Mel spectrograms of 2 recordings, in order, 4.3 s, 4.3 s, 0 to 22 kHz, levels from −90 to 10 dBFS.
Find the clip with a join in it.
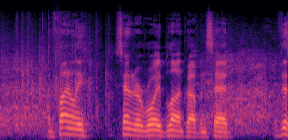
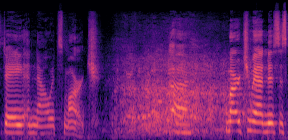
first; 1 cut; at 2.7 s

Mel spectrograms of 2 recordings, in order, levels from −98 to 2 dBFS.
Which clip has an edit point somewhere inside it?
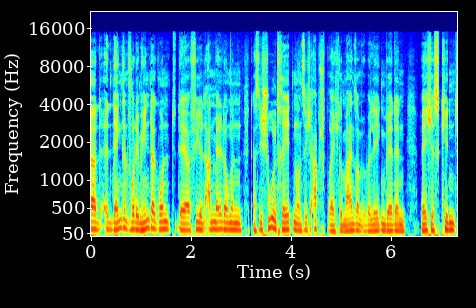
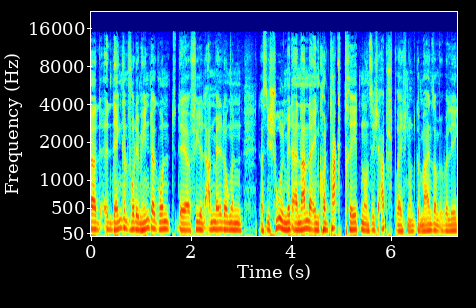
first; 3 cuts; at 3.1 s, 3.7 s, 5.0 s

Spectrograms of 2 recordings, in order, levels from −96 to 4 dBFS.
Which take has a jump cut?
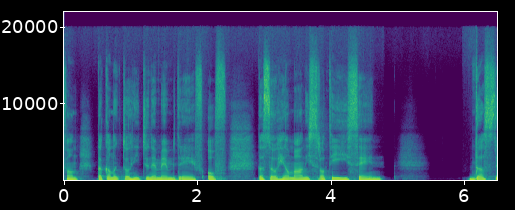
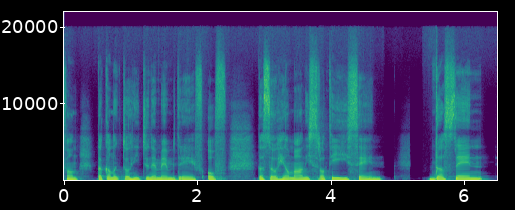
second; 1 cut; at 5.2 s

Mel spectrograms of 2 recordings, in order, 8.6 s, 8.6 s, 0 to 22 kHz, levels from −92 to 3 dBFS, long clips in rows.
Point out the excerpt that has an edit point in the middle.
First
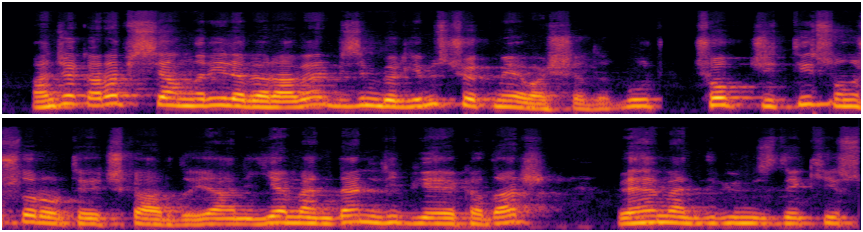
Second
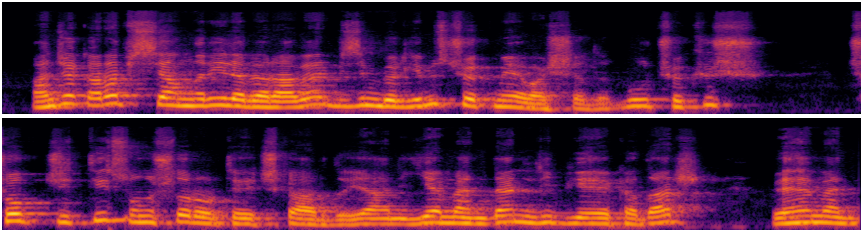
first; 1 cut; at 3.3 s

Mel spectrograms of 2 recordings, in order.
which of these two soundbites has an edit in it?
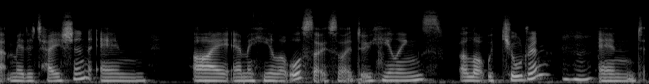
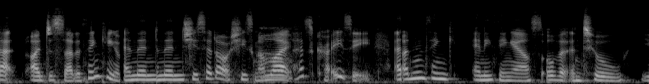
second; 5 cuts; at 1.2 s, 1.6 s, 2.5 s, 2.9 s, 4.0 s

